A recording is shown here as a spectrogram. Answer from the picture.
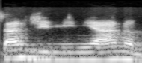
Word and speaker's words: San Gimignano: to pronounce it right you can also say some parmigiano if it helps you some parmesan over here anyways sanji mignano beside being a beautiful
